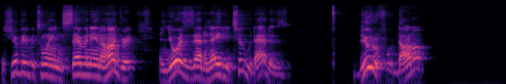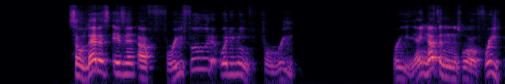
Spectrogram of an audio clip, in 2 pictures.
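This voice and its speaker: A man's voice: high-pitched, very animated, moderate pace, pauses often. A man coaching on diabetes, answering viewer questions in a casual, emphatic way, repeating points and dropping slang. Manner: repetitive, emphatic, slangy, addresses viewers as folks.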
